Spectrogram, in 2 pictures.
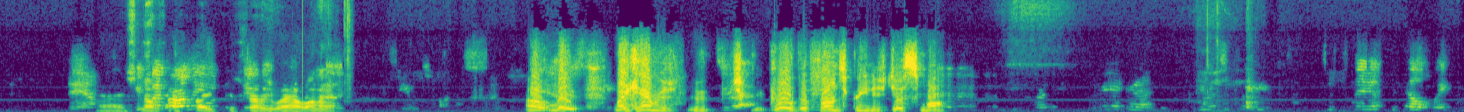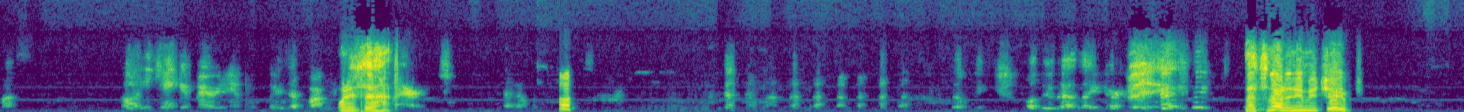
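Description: A middle-aged man talks with animation over an online call.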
